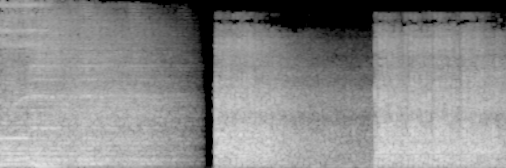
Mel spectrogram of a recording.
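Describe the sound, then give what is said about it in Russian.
Loud, dense bursts of automatic gunfire crackle in three long volleys, each starting abruptly and fading, with a brief silent gap between the first two. No one speaks. The gunfire is from the armed attack on Makhachkala and Derbent. “Грохот взрывов, автоматные очереди, полыхающие храмы и синагога.”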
